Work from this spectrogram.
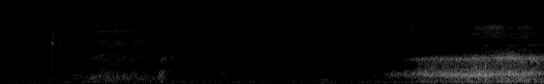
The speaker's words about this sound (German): ganz tief gähnen, indem wir das Körpergewicht nutzen, um der Stimme Gewicht zu geben. Also nicht aus der Kehle Gewicht geben, sondern das Körpergewicht nutzen, um der Stimme Gewicht zu geben.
